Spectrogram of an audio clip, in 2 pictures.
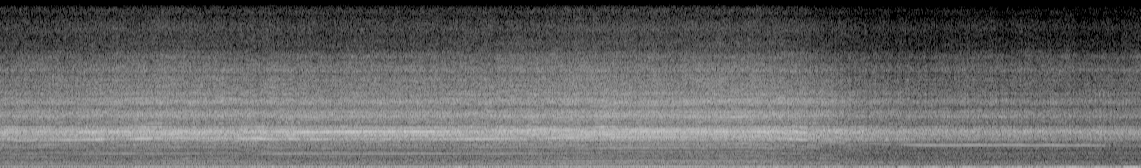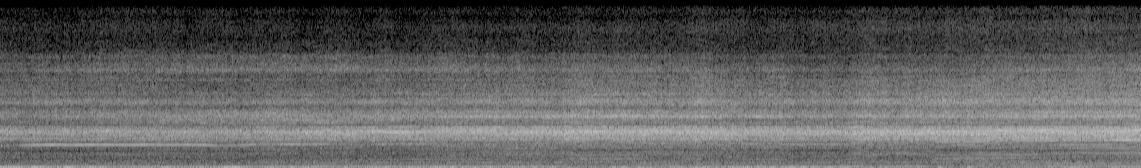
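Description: Snowmobile engine running steadily while the sled rides along a trail. It eases off about ten seconds in and picks up again toward the end.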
